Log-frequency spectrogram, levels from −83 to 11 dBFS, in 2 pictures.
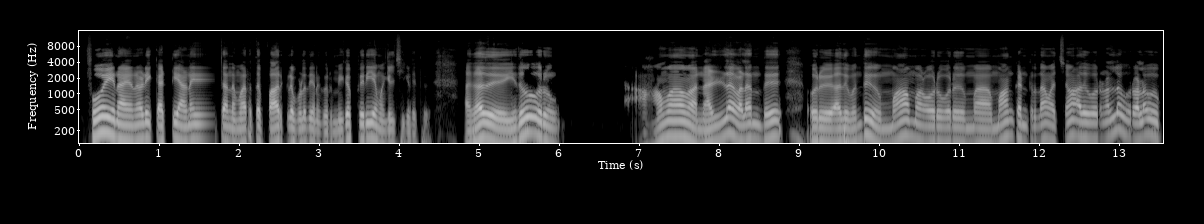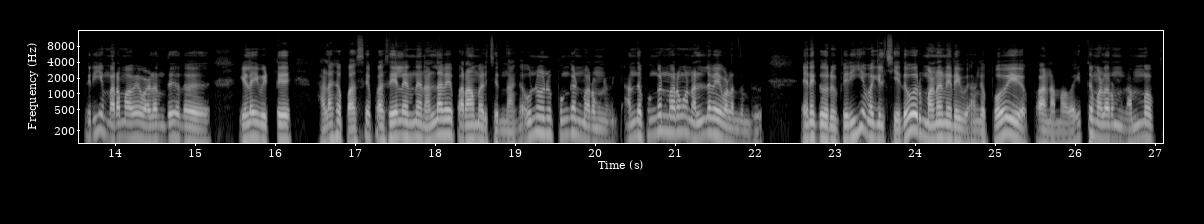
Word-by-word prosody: போய் 180 +4 +7
நான் 130 -1 +5
என்னோடைய 135 +3 +2
கட்டி 125 +4 -1
அணைத்து, 135 +1 -3
அந்த 110 - -2
மரத்தை 115 +2 -1
பார்க்கிற 120 +1 +2
பொழுது, 115 +1 -3
எனக்கு 95 -2 -6
ஒரு 95 - -10
மிகப்பெரிய 135 +3 0
மகிழ்ச்சி 100 -2 -6
கிடைத்தது. 85 -2 -12 0.5
அதாவது 135 +6 +5 0.3
ஏதோ 150 +8 +3 0.2
ஒரு 135 -4 +2 1.4
ஆமாமா 150 0 +3 0.2
நல்லா 135 +12 +2
வளர்ந்து 135 +1 0 0.5
ஒரு 115 0 +2 0.2
அது 110 0 +1
வந்து 130 +9 -2 0.3
மாமரம் 140 -2 -1
ஒரு 120 0 -1
ஒரு 120 0 -3 0.2
மா 110 -1 -1 0.2
மாங்கன்று 135 -4 -3
தான் 140 +1 -1
வச்சோம். 140 +6 -4
அது 145 - +1
ஒரு 140 0 -5
நல்ல 175 +7 -3
ஓரளவு 155 +3 -1 0.2
பெரிய 170 +7 -6
மரமாவே 140 +1 +1
வளர்ந்து 125 +2 -1
அத 125 - -3 0.7
இலை 150 +2 +3
விட்டு, 135 +1 +1 0.5
அழகா 140 +3 0
பச 110 -1 0 0.2
பசேலுன்னு 145 +3 +2
நல்லாவே 165 +6 +3
பராமரிச்சுருந்தாங்க. 110 -6 0
இன்னொண்ணு 175 +1 -1
புங்கன் 165 +1 -3
மரம்னு 115 -3 -3
நினைக்கிறேன். 100 0 -17
அந்த 155 +2 0
புங்கன் 195 +4 -3
மரமும் 185 -2 0
நல்லாவே 165 +3 +1
வளர்ந்திருந்தது. 100 -5 -6 0.6
எனக்கு 145 -2 +1
ஒரு 120 - +1
பெரிய 150 - +1
மகிழ்ச்சி, 135 -5 -2
ஏதோ - - +3
ஒரு 175 - -2
மனநிறைவு. 130 -4 +2
அங்க 100 0 -2
போய், 170 0 +5
"அப்பா. 110 - -3
நம்ம 95 0 -6
வைத்த 135 +11 -2
மலரும் 135 -2 0
நம்ம 135 +5 -2
135 Hz, 150 wpm, -23 LUFS, 120-150 Hz, 1.4 s, போய்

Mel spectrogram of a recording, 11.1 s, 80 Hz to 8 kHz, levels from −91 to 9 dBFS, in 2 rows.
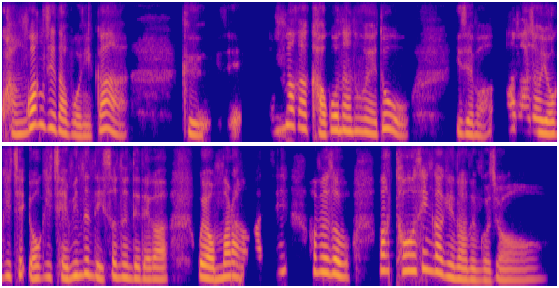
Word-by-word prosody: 관광지다 275 - +3
보니까 190 +9 -1 0.5
그 195 -4 -2 0.2
이제 415 +3 -12 0.3
엄마가 300 +5 0
가고 265 +2 +3
난 255 -2 +2
후에도 235 -2 -1 0.5
이제 215 -4 -2
막 180 -2 -8 0.2
'아, 280 - -6
맞아, 245 -3 +1
여기 210 +3 +1
재 260 +3 -4
여기 205 +3 0
재밌는 240 +6 0
데 215 - -1
있었는데 205 0 -2
내가 190 0 -1 0.3
왜 225 - +6
엄마랑 225 +5 +4
안 190 - -6
갔지?' 295 +11 -12 0.2
하면서 275 -7 +3 0.3
막 325 0 +2
더 320 0 +4
생각이 305 - +1
나는 180 -2 0
거죠. 175 +1 -7
225 Hz, 320 characters per minute, -21 LUFS, 195-280 Hz, 0.5 s, 왜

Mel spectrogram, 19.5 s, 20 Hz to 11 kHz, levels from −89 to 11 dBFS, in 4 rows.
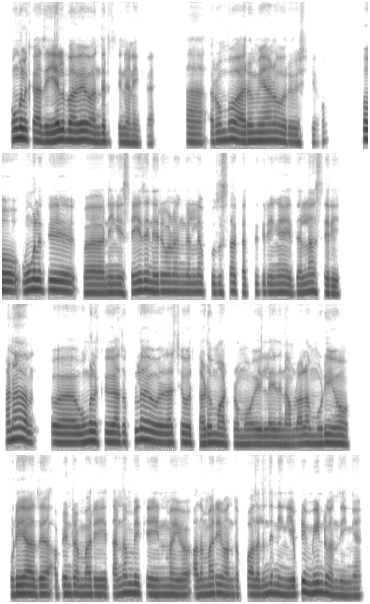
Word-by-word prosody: உங்களுக்கு 180 -3 +6
அது 140 - 0
இயல்பாவே 160 0 +6
வந்துருச்சுன்னு 130 -2 -3
நினைக்கிறேன். 115 0 -8 0.4
அ - - -2 0.3
ரொம்ப 160 +3 0 0.2
அருமையான 150 +2 +2
ஒரு 130 -1 -4
விஷயம். 120 +4 -17 0.9
உங்களுக்கு 180 -1 +3 0.7
நீங்கச் 140 -3 -1
செய்த 170 +3 +1
நிறுவனங்கள்ல 155 -1 -2 0.2
புதுசா 145 +2 -5
கத்துக்குறீங்க. 145 +1 -6 0.2
இதெல்லாம் 145 +4 -2
சரி. 125 -2 -1 0.5
ஆனா 210 +3 +4 0.9
உங்களுக்கு 170 0 +2
அதுக்குள்ள 160 +6 -1 0.3
ஏதாச்சு 155 +1 -1
ஒரு 140 - -3
தடுமாற்றமோ 135 -3 -1
இல்ல 130 0 -1
இது 130 - -1
நம்மளால 135 +3 -1
முடியும் 140 -1 +1 0.4
முடியாது 145 -1 +3
அப்படின்ற 145 +2 -3
மாதிரி 140 0 0 0.2
தன்னம்பிக்கையின்மையோ 140 -3 -1
அது 135 +1 -1
மாதிரி 155 +1 0
வந்தப்போ 135 +1 -9
அதுல 135 0 -1
இருந்து 155 +2 0
நீங்க 135 -1 -1
எப்படி 180 +6 +1
மீண்டு 170 -1 +2
வந்தீங்க? 120 -2 -3
145 Hz, 125 wpm, -23 LUFS, 135-155 Hz, 0.9 s, உங்களுக்கு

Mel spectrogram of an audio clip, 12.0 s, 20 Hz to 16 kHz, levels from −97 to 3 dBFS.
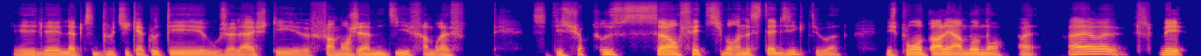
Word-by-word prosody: et 100 0 -3
les 100 0 0
la 100 +1 +2
petite 110 +4 -7
boutique 110 +1 -6
à 95 - +1
côté 115 -1 0
où 95 0 -5
j'allais 95 -2 -2
acheter, 95 +3 -2
heu, 95 0 -6
enfin 95 +1 -3
manger 105 +3 0
à 100 - +1
midi», 110 0 0
enfin 95 -1 -6
bref. 95 0 -3 0.7
C'était 100 - -8
surtout 130 +8 -3
ç 125 -6 -2
ça 125 -1 +3
en 115 - +3
fait 130 +3 +1
qui - - -9
me - - +1
rend 120 +3 0
nostalgique, 120 +2 -1
tu - - -10
vois? 105 +3 -6 0.5
Et - - -2
je 100 - -6
pourrais 120 -1 +4
en - - +2
parler 115 +3 +6
un 110 -1 +5
moment 110 -2 +1
ouais. 105 -1 -3 0.3
Ouais, 160 +3 +6
ouais, 160 -5 +2 0.4
mais 125 0 +3
110 Hz, 200 wpm, -21 LUFS, 100-120 Hz, 0.7 s, parler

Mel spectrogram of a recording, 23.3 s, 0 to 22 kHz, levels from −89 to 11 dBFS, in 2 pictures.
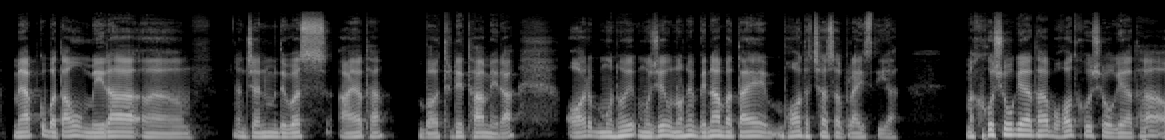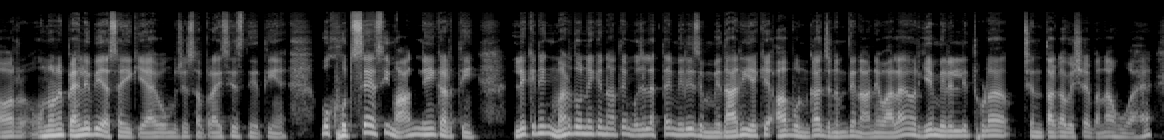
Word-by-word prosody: मैं 120 +1 +4
आपको 130 +4 0
बताऊँ 125 +3 0
मेरा 110 +2 +2
अ, 100 -3 -3 0.5
जन्म 110 +1 -1
दिवस 115 +2 +2 0.2
आया 105 +3 +1
था, 110 -1 -4 0.4
बर्थडे 105 +4 -3
था 110 0 +4
मेरा 100 0 -3 0.6
और 115 +4 -1
मुने 120 +5 +1
मुझे 115 +4 +1
उन्होंने 130 0 +1
बिना 125 +3 +2
बताए 120 0 0
बहुत 120 +3 -3
अच्छा 115 -1 -2
सरप्राइज़ 105 -1 -4
दिया। 100 -2 -11 0.7
मैं 115 - 0
खुश 155 +6 +3
हो 160 - +5
गया 150 -2 +4
था, 140 0 +1
बहुत 130 +3 -2
खुश 135 -3 -4
हो 110 - -1
गया 105 -1 -2
था। 130 +5 -4
और 125 +1 -2
उन्होंने 140 +6 +3
पहले 150 +5 +6
भी 165 -1 +3
ऐसा 120 +1 +3
ही 115 -2 -1
किया 105 0 -2
है, 110 - -1
वो 110 0 -5
मुझे 110 +1 -8
सरप्राइसेस 115 0 -4
देतीं 105 0 -7
हैं। 100 +3 -8 0.4
वो 200 - +4
खुद 145 -1 +5
से 220 +10 +10
ऐसी 205 +2 +1
माँग 160 +1 +1
नहीं 170 0 +2
करतीं, 120 -7 -1 0.4
लेकिन 175 +7 +2
एक 205 -1 +2
मर्द 185 +6 +3
होने 185 -1 +2
के 190 - -1
नाते 170 +2 -4
मुझे 155 0 -4
लगता 165 +2 -3
है 175 - -2
मेरी 160 +1 +1
जिम्मेदारी 125 +3 +1
है 140 - +2
कि 165 - -3
अब 145 -1 +1
उनका 135 +4 0
जन्मदिन 120 -1 -4
आने 105 +2 -3
वाला 110 +5 0
है, 165 - -2
और 155 -4 -1
ये 155 - +3
मेरे 135 -3 +1
लिए 135 +1 -1
थोड़ा 140 -1 -1 0.2
चिंता 115 -1 -1
का 120 +1 -3
विषय 115 +2 -3
बना 105 +2 -7
हुआ 105 -3 -8
है 150 - -7
120 Hz, 210 wpm, -23 LUFS, 110-145 Hz, 0.7 s, से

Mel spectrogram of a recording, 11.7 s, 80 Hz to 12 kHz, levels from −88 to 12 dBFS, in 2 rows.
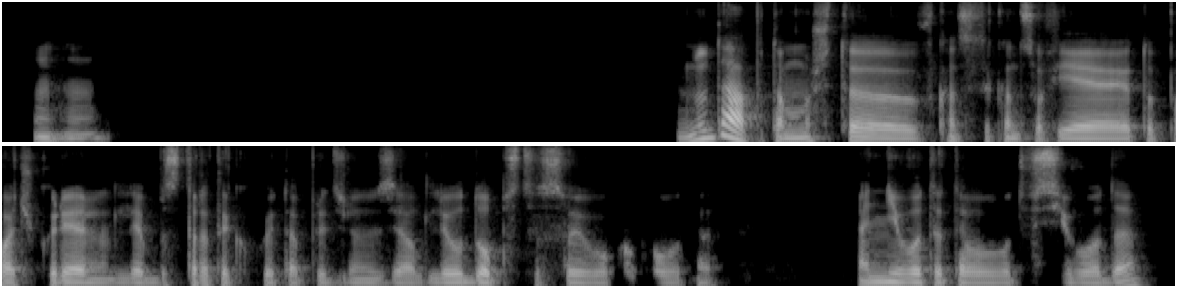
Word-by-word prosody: Мгм. 95 -2 -7 2.8
Ну 130 +12 0
да, - - +9
потому 105 0 -2
что, 105 -3 +3
э, - - -12
в - - -15
конце - - -5
то - - -10
концов, 95 -1 -4
я 95 -1 +3 0.2
эту 95 0 -1
пачку - - -2
реально 100 -4 +3
для 90 +1 -3
быстроты 95 +1 -1
какой-то - - -7
определенной 90 -1 -8
взял, 85 0 -4
для 95 +2 -1
удобства 95 - 0
своего 90 -1 -2
какого-то, 90 -1 -10 0.7
а 105 - 0
не 100 0 +3
вот 100 0 +1
этого 85 -1 -1
вот 90 -2 -6
всего, 90 -1 +2
да? 105 +10 -2
95 Hz, 155 wpm, -27 LUFS, 90-100 Hz, 2.8 s, да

